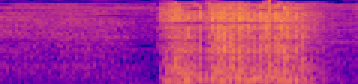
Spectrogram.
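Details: Snoring, presented in connection with sleep apnea and didgeridoo playing as a possible treatment.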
